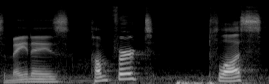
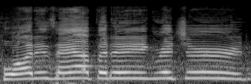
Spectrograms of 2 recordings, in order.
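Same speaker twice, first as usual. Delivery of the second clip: freaked out; 12 semitones higher, 11 dB louder, slower than usual. Real, not acted. Freaked out, slow and loud.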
